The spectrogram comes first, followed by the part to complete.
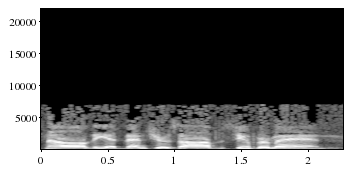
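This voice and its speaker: A man's voice: expressive, moderate pace, slightly rough. An actor playing a boy's friendly older pal in a 1940s radio advert, chummy and salesman-like. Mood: chummy, promotional. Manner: chummy, pitching. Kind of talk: 1940s radio acting in a sponsor spot. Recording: dull, noisy old radio recording.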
